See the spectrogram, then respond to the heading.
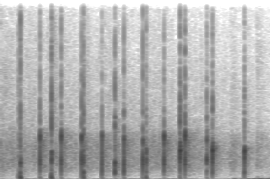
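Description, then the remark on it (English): A short burst of applause from what sounds like just a few people, sharp individual claps landing in a quick, slightly uneven rhythm, fairly loud, with no talking. “Round of applause to you.”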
